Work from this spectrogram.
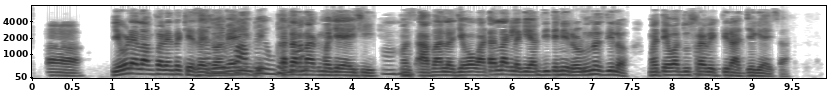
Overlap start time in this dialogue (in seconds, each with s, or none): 2.2 s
